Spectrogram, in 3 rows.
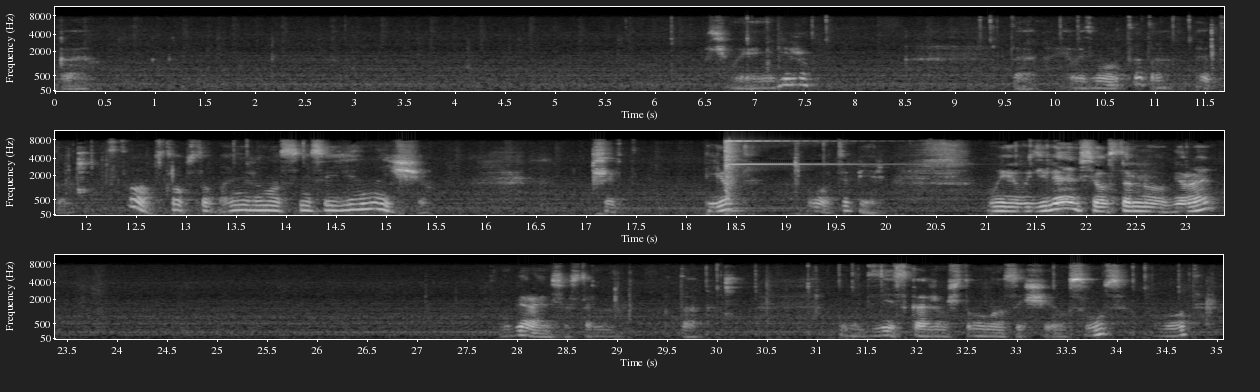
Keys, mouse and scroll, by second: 6.2-7.6 middle drag, 7.6 click, 9.3 drag, 10.0 click, 11.2 click, 12.0-13.5 middle drag, 13.5 shift+click, 14.2 shift+click, 18.4 ctrl+j, 19.3 click, 21.2 click, 29.0 KP_Divide, 29.9 click, 30.4-31.2 middle drag, 31.2 click, 31.7 right click, 34.2 click, 34.6-35.0 middle drag.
